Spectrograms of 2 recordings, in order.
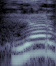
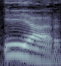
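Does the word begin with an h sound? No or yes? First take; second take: yes; no. First: The word starts with an h sound. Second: The word starts with a vowel sound. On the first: The speaker calls it wrong. "একে আমরা উচ্চারণ কিন্তু হেয়ার বলি না" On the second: The speaker calls it right. "এই উচ্চারণটাকে আমরা বলি এ আর"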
